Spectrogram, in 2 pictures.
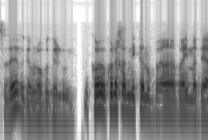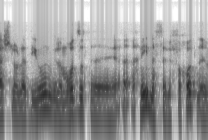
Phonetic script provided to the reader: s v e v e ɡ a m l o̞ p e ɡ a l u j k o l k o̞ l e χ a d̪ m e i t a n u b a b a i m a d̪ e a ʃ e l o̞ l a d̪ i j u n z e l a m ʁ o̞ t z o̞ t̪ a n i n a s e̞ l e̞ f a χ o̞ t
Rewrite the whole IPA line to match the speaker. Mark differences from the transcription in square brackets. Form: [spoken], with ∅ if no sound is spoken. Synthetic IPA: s v e v e ɡ a m l o̞ [b] e ɡ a l u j k o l k o̞ l e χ a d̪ m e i t a n u b a b a i m a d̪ e a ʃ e l o̞ l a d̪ i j u n [v] e l a m ʁ o̞ t z o̞ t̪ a n i n a s e̞ l e̞ f a χ o̞ t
